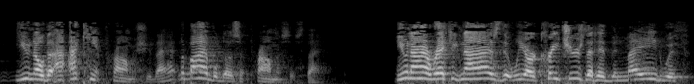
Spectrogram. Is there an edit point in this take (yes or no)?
no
